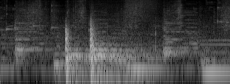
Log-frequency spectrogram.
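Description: A patterned secret knock on a door: two loud, sharp raps in quick succession, followed by a few softer, duller thuds at an uneven rhythm, with no voices.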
